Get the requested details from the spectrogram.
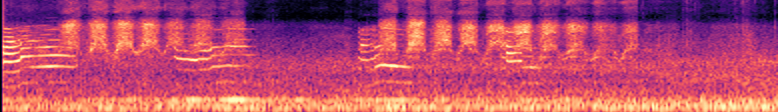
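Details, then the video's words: Hungry fat white stray street cat being fed, giving several high harmonic meows with rising and falling pitch in the first two seconds and again near three and four seconds, over steady low rumbling traffic-like noise and broadband hiss. "THE FAT WHITE CAT IS VERY HUNGRY AND MAKES INTERESTING SOUNDS"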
